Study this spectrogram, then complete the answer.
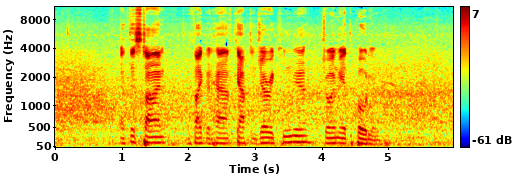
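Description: A man speaks into a microphone, heard outdoors through a loudspeaker.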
